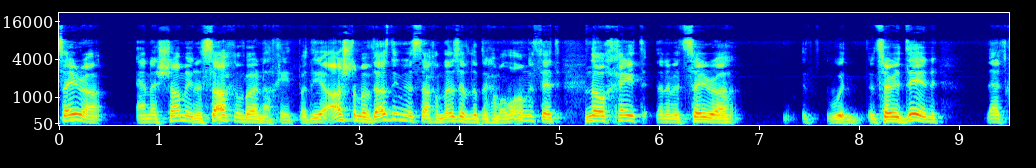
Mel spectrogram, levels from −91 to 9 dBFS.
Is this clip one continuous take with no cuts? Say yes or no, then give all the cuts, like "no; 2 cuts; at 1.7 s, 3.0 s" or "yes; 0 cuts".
no; 7 cuts; at 1.3 s, 1.8 s, 2.5 s, 3.1 s, 4.2 s, 5.3 s, 7.6 s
